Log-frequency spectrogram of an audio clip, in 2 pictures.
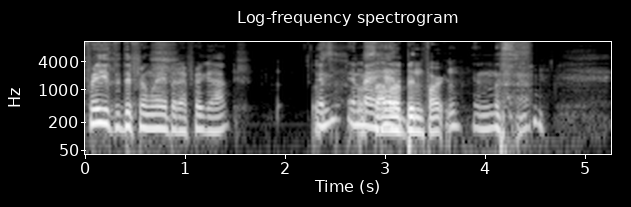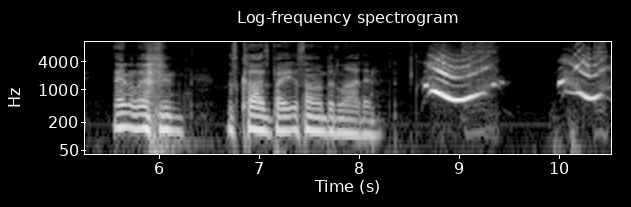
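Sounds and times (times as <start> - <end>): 
speech: 0.0 - 4.7, 5.5 - 8.3
slide whistle: 8.6 - 10.5.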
